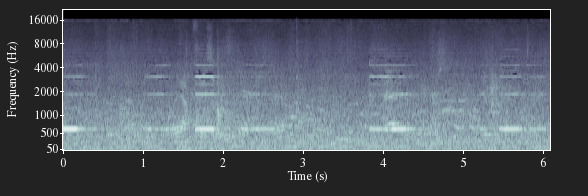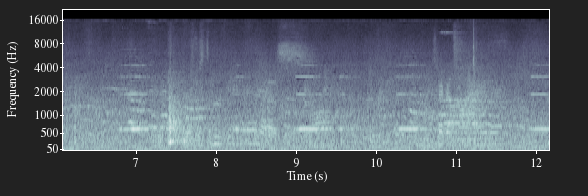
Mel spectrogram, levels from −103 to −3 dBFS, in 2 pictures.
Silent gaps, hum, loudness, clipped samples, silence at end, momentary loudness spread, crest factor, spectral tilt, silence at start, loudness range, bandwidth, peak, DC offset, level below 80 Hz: none; none; -24 LUFS; under 0.1%; 0 s; 8 LU; 22 dB; -5.5 dB/octave; 0 s; 2 LU; 16.5 kHz; -2 dBFS; under 0.1%; -38 dBFS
